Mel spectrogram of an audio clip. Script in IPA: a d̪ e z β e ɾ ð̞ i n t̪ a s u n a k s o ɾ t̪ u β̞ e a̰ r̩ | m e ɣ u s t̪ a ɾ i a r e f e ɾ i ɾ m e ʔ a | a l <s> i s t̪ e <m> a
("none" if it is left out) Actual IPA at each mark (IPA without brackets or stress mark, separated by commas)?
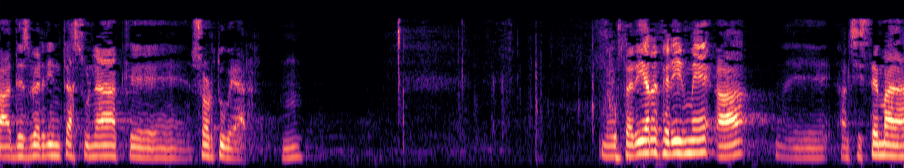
s, m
